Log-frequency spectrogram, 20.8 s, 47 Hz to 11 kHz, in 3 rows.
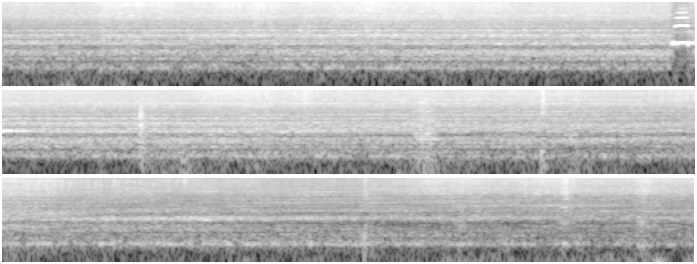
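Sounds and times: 
steam locomotive hissing at a station during a crew change: 0.0s - 20.7s
steam locomotive whistle blast: 6.7s - 7.6s.

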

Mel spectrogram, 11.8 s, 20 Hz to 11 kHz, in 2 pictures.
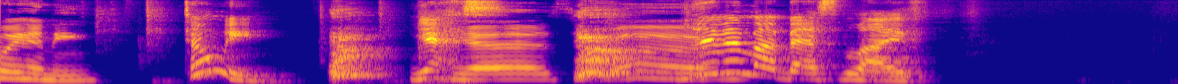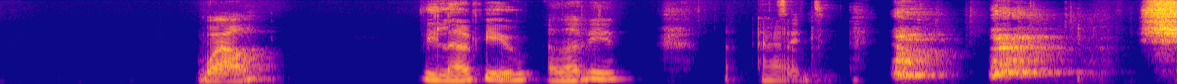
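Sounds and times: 
speech: 0.0s - 4.7s, 6.9s - 7.3s, 8.0s - 10.5s, 11.6s - 11.7s
dog barking and growling while playing with a toy dog bone: 1.6s - 2.1s, 2.8s - 3.7s, 10.1s - 11.6s.

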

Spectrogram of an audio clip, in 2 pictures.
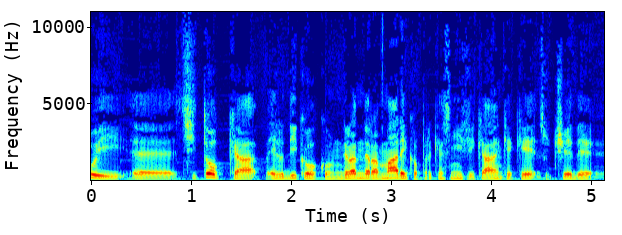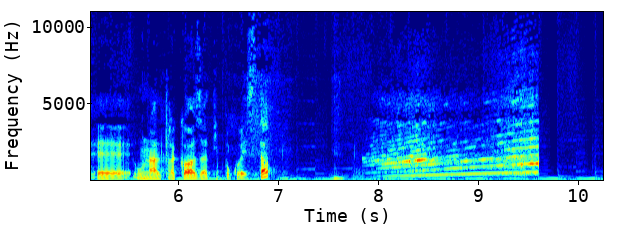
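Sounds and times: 
speech: 0.0s - 7.7s
loud siren wailing with rising pitch: 7.8s - 9.7s.

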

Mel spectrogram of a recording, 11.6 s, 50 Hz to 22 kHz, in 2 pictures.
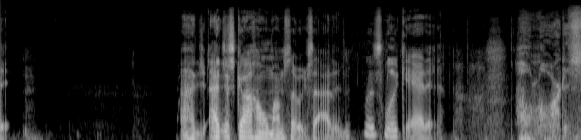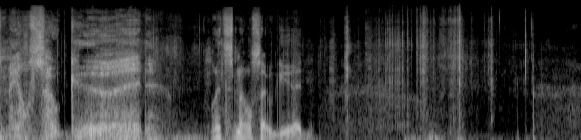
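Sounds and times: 
speech: 1.8s - 9.0s
checkered paper crinkling as takeout chicken is unwrapped: 6.0s - 11.3s.

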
